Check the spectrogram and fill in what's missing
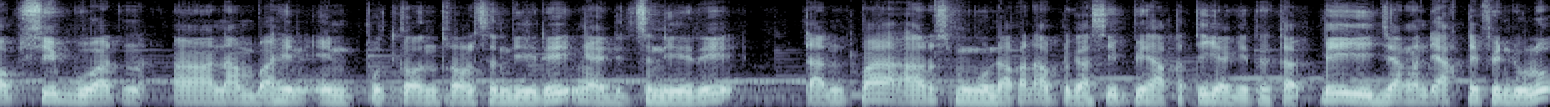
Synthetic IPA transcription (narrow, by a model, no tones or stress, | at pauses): ɔp̚sibuat̪̚ənambaɦɪnʔinpʊt̪̚kɔnt̪ɾɔlsəndiɾiŋedɪt̪̚səndiɾi | t̪anpaɦaɾʊsməŋɡunakanaplikasipiɦakːə̥t̪iɡaɡit̪ut̪apid͡ʒaŋandiak̚t̪ɪfɪndulu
